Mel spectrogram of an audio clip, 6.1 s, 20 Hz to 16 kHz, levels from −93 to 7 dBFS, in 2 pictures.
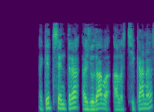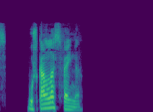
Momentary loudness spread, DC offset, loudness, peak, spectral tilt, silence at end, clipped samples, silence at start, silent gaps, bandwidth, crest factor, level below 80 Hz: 15 LU; under 0.1%; -18 LUFS; -2 dBFS; -5 dB/octave; 1.45 s; under 0.1%; 0.8 s; 3.21-3.63 s; 7.8 kHz; 18 dB; -58 dBFS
